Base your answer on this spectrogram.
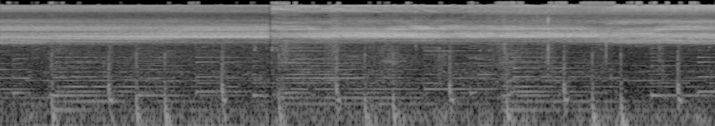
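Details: Cicadas buzzing together during winter: an intense, constant high whine that brightens briefly after a short dip, with a plucked music melody beneath it.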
